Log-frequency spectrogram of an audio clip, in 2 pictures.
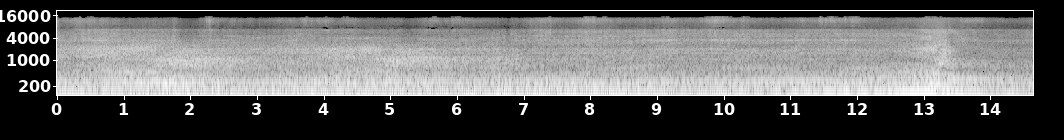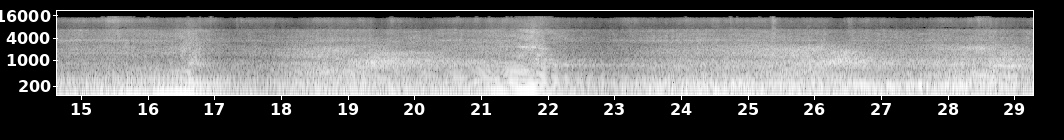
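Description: Honda GX35 four-stroke brush cutter running as it cuts roadside grass, its note swelling and easing with each sweep. Three vehicles pass close by in the second half, each briefly louder than the cutter, their engine pitch dropping as they go past.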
